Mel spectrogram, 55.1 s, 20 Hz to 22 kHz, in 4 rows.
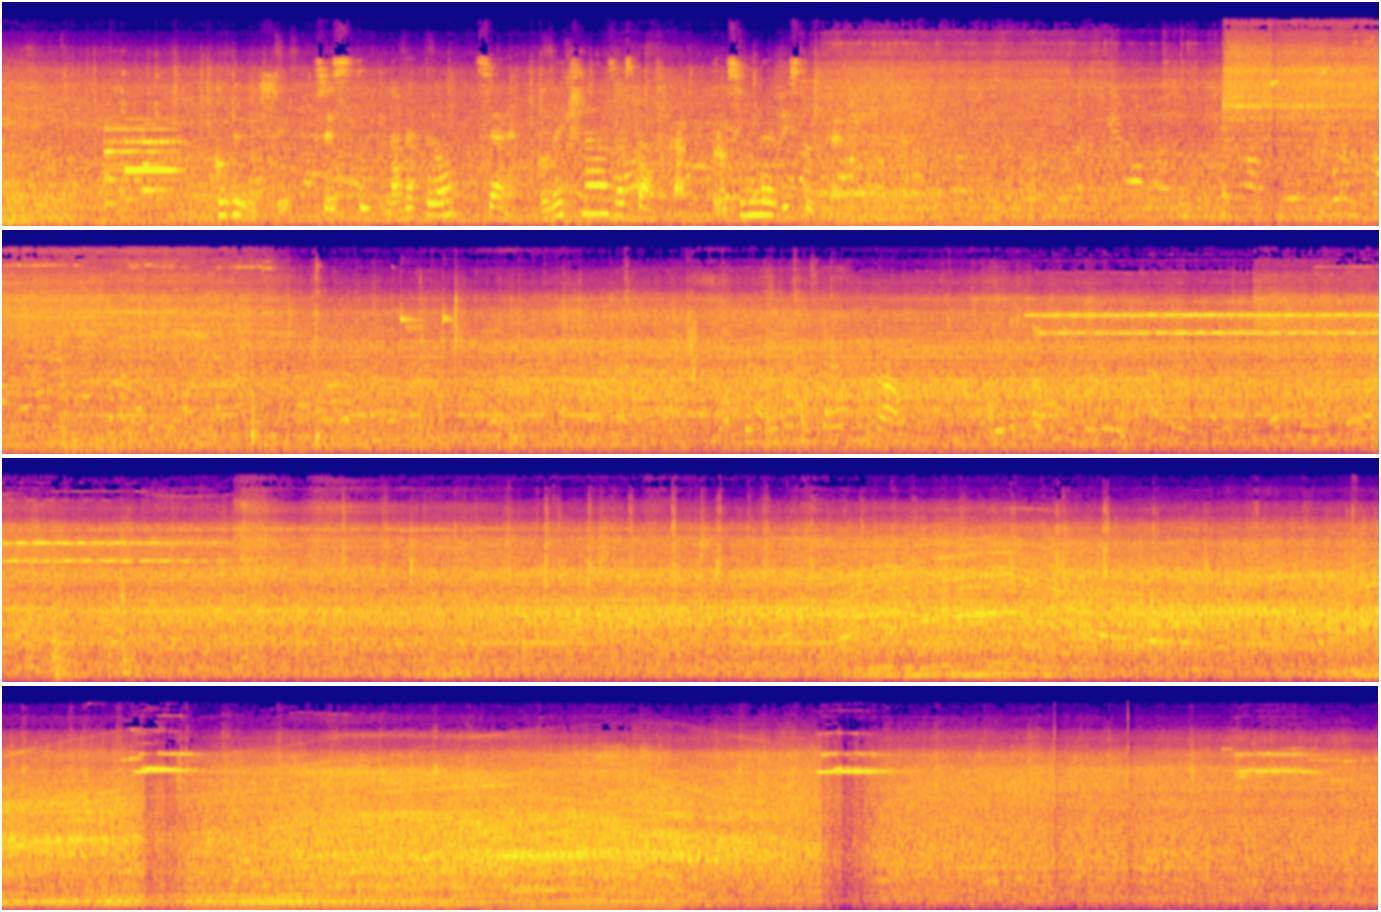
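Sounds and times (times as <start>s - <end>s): bus diesel engine rumbling: 0.0s - 55.0s
street noise: 0.0s - 55.0s
high-pitched two-note tone: 1.0s - 1.9s
people talking: 1.0s - 42.7s.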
